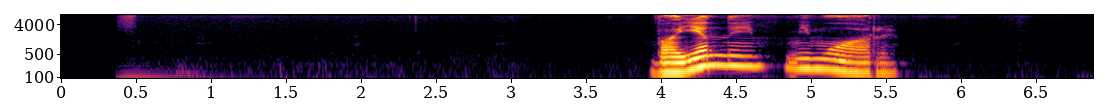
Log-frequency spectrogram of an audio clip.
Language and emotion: Russian, neutral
